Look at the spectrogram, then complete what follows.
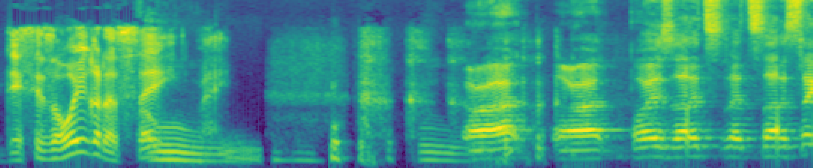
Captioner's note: laughs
